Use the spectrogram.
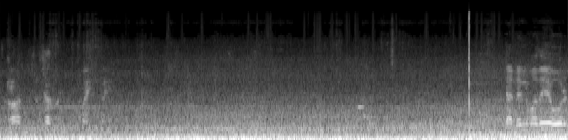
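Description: A car drives through a road tunnel with traffic, giving a loud continuous rumbling roar that fills the space, with a short tone and a brief click near the end.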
